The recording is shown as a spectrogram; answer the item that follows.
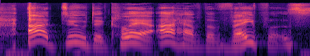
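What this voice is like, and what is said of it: Exaggerated Southern Belle voice. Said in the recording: “It'd be like a Southern Belle kind of thing ... the same as my Lindsey Graham impression”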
